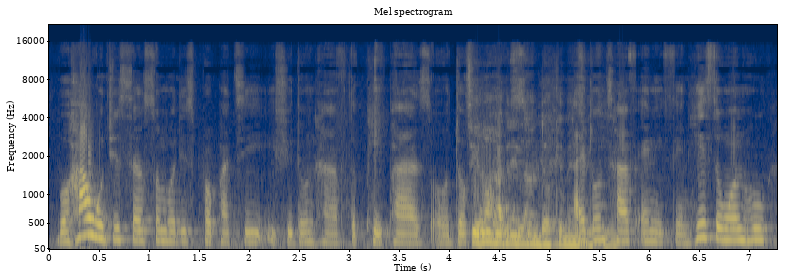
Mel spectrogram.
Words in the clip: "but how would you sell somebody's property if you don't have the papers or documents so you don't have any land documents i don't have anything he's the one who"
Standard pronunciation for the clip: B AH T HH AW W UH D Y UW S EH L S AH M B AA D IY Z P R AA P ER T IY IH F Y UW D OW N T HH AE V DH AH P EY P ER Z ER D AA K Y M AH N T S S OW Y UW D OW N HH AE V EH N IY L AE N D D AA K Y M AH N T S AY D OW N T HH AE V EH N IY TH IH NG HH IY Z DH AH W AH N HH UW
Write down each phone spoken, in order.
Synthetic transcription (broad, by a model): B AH T HH AW W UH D Y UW S EH L S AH M B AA D IY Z P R AA P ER T IY IH F Y UW D OW N T HH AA V DH AH P EY P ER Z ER D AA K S S OW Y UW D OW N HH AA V EH N IY L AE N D D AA K Y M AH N AY D OW N T HH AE V EH N IY TH IH NG HH IY Z DH AH W AH N HH UW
